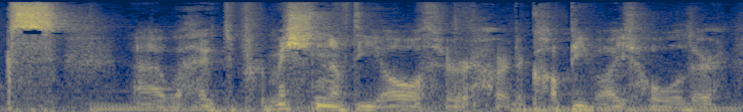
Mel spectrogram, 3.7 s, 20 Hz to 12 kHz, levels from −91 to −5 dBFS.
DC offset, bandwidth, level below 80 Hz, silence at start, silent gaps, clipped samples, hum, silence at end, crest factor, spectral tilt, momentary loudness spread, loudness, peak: under 0.1%; 11.5 kHz; -48 dBFS; 0 s; none; under 0.1%; none; 0 s; 22 dB; -1 dB/octave; 17 LU; -25 LUFS; -4 dBFS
